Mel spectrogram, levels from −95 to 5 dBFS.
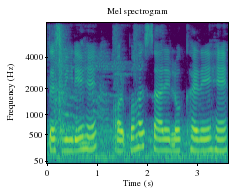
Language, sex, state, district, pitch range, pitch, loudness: Hindi, female, Bihar, Katihar, 200-215 Hz, 205 Hz, -15 LUFS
